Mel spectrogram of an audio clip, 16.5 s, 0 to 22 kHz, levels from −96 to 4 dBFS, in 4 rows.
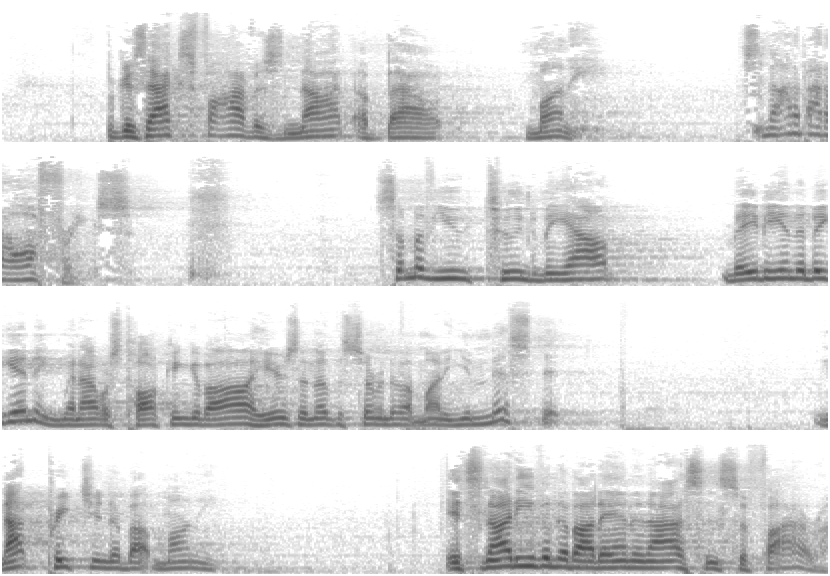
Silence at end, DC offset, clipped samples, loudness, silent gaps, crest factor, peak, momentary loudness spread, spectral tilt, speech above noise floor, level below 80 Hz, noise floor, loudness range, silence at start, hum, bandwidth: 0 s; under 0.1%; under 0.1%; -37 LUFS; none; 24 dB; -14 dBFS; 18 LU; -5.5 dB/octave; 38 dB; -68 dBFS; -74 dBFS; 9 LU; 0.5 s; none; 15.5 kHz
